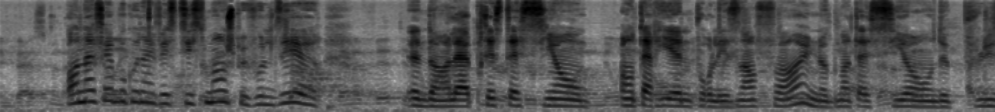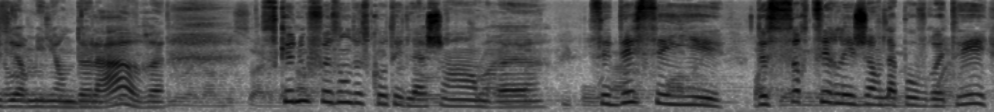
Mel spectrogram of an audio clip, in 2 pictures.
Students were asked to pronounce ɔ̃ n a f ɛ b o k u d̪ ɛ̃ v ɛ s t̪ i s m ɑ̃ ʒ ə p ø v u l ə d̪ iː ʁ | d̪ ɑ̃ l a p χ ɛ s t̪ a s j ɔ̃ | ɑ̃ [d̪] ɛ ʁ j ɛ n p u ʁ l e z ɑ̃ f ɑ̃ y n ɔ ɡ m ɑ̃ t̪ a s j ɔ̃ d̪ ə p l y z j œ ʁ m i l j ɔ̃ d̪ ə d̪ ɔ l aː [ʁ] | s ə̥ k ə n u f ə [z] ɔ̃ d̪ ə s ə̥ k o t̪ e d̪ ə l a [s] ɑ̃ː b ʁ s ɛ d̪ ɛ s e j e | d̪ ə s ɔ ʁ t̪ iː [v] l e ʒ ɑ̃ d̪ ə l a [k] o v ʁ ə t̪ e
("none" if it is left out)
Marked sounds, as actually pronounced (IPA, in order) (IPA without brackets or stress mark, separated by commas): t̪, ʁ, z, ʃ, ʁ, p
